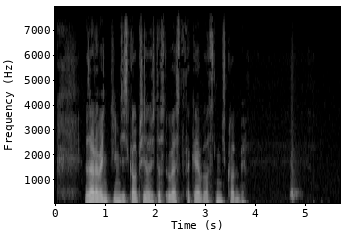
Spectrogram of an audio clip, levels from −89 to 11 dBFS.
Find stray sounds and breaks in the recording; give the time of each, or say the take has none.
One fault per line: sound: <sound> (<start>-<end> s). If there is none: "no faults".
sound: whoosh (4.7-5.0 s)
